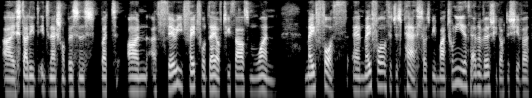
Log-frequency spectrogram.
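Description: An earnest man from South Africa, speaking as a guest in a long interview. His voice is fairly low and the sound is dry and close, with little room around it. He talks with steady, heartfelt emphasis. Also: moderate pace, no echo. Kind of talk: interview conversation.

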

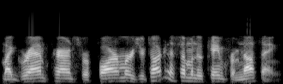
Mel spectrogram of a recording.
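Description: This political candidate, a man who grew up in New Jersey, responds to interview questions at a quick pace, insistent and emphatic, with his pitch rising when he gets heated. The audio has phone-quality sound with no room sound.

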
